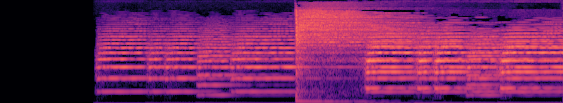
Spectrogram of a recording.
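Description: Wind band starting a brisk march: brass come in with a quick stepping line less than a second in, then the full band joins with low brass in a louder entry about two seconds in.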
